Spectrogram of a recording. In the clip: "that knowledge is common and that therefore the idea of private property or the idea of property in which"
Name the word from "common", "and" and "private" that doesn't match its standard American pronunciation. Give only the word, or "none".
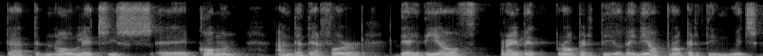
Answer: private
